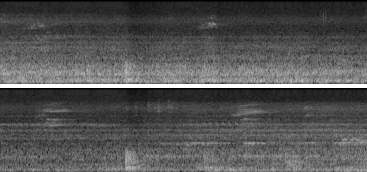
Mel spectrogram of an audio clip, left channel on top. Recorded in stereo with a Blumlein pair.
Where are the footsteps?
5° left, 4 m; by 3.7 s 20° right, 5 m.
